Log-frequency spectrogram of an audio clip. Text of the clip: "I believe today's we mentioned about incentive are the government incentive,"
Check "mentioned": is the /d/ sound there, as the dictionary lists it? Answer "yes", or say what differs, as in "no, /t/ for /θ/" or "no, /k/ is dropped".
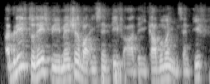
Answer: no, /d/ is dropped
